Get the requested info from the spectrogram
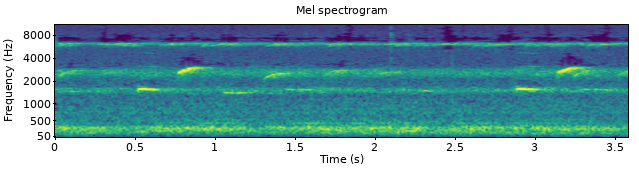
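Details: An invasive coqui frog in Hilo, Hawaii, at night gives its lilting two-note co-kee call, a short flat note jumping to a higher rising chirp, easily mistaken for sweet birdsong.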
